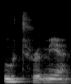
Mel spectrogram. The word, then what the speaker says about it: Outremer: it's spelt, but I've been corrected on my pronunciation, and it is Outremer for those of you that don't know.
